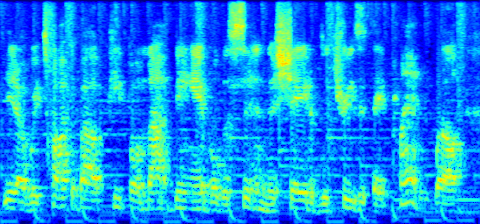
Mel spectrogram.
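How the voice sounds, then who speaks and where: An older man, nearly seventy, speaks reflectively in a very deep voice. He sounds conversational, a little far from the mic in an echoey room, with music behind. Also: fairly even intonation, a little fast. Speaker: retired social worker, award honoree. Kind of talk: reflective personal interview. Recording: roomy echo, distant mic. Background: background music.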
